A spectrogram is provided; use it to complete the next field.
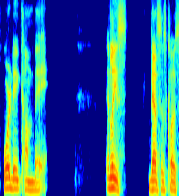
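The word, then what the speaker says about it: hors de combat: First of all, this uh orde combe it's the T is not pronounced by the way. I've I don't know French, but I've kind of looked up how to pronounce this. It's not or de combat or something.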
